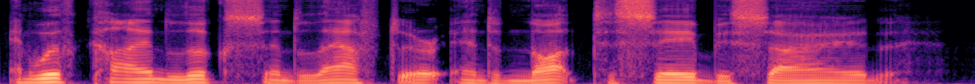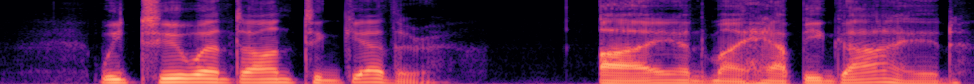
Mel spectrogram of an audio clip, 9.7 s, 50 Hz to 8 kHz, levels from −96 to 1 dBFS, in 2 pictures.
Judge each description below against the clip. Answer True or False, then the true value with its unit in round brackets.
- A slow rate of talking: True (130 wpm)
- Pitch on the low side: True (100 Hz)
